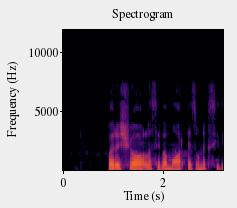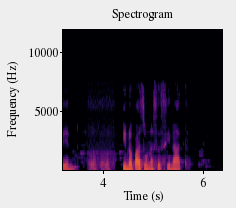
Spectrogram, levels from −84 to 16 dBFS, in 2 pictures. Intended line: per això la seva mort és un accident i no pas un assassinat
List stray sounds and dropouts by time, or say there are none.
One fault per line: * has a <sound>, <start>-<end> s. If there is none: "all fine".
* has a laugh, 3.7-4.2 s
